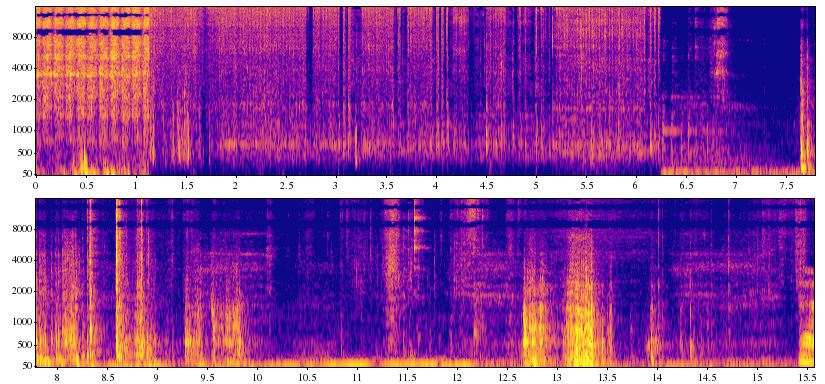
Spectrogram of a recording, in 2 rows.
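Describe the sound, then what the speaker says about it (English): A wire brush scrubs rust and dust off a Citroen C3 brake hub during a brake disc change, a close, uneven scratching and rubbing in bursts, silent at first and then busier with a few louder strokes. "We're just wire brushing off."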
